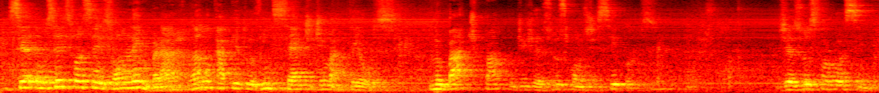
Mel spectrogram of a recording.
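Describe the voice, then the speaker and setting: A man gives a religious study talk with a lively pitch that jumps around. He is heard from a distance in a very echoey large hall, with faint noise underneath. He keeps turning to the audience with questions. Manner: animated, asks the audience questions. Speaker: lecturer.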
